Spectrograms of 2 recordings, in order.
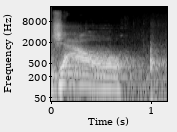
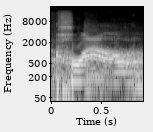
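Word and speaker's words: João: figure out with her, how do you say that? J-O. She thought it was like Joao. Could you imagine naming your son Joao? I mean, say J, Spanish say. So she actually said Jao.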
